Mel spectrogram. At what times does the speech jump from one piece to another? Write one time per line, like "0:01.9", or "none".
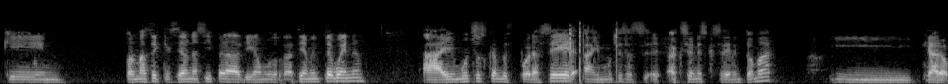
none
